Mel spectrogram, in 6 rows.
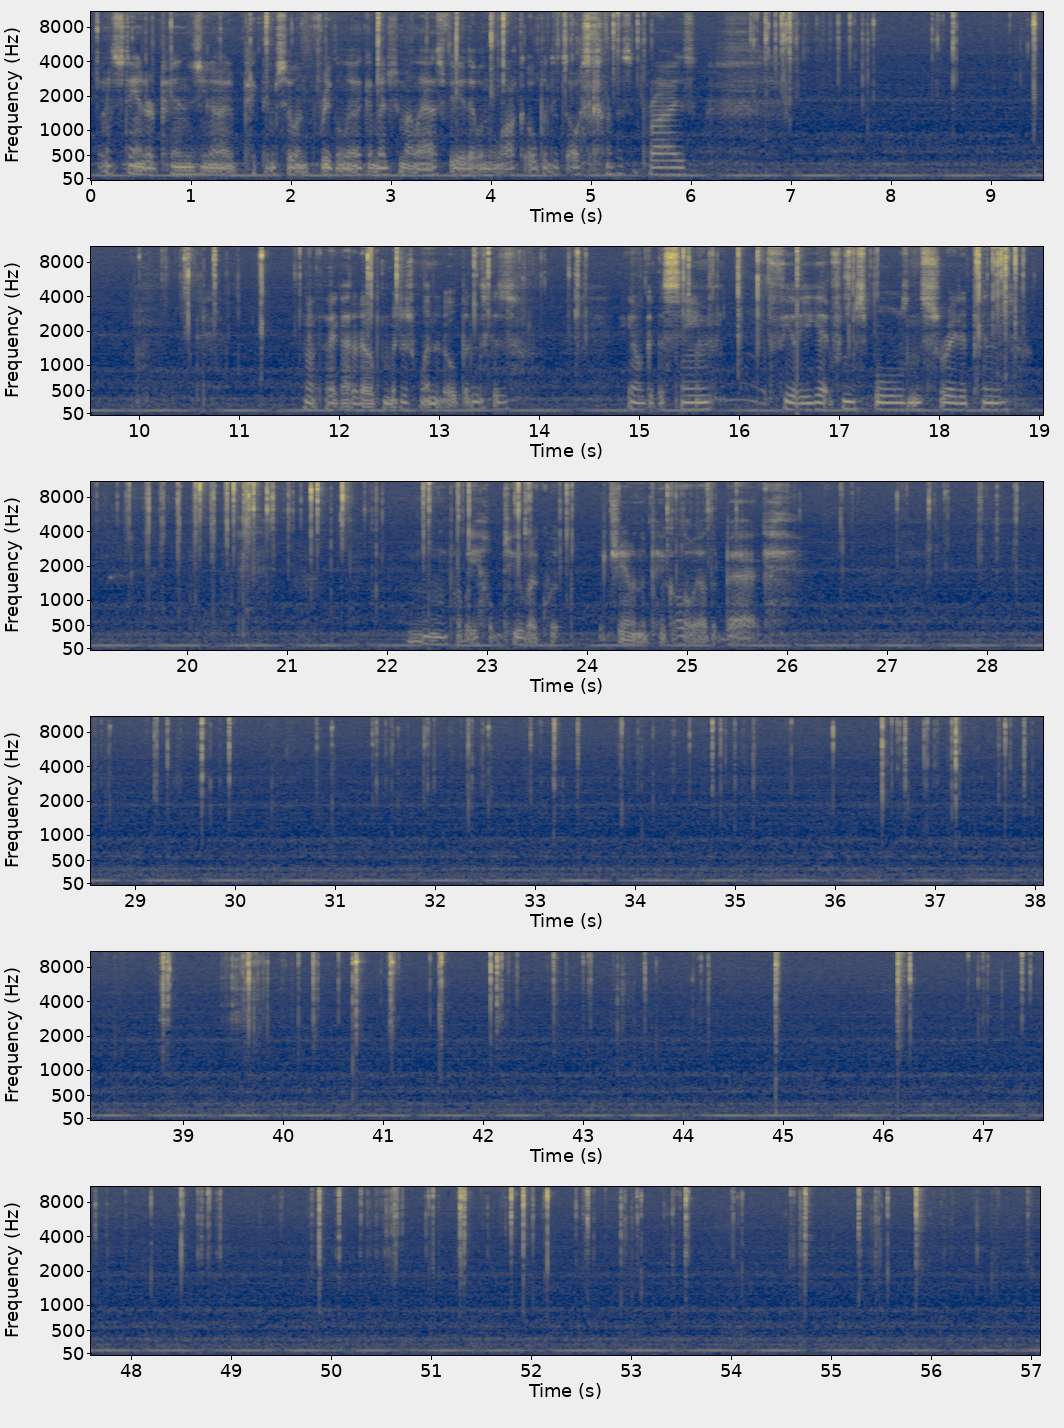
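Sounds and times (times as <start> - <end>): pulsing low hum: 0.0 - 57.0
lock pick clicking and scraping: 6.6 - 9.6, 10.2 - 11.7, 18.4 - 22.6, 48.5 - 49.0, 49.8 - 57.0.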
